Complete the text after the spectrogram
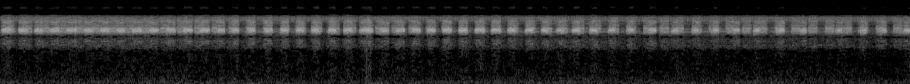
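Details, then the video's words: Cicadas in Provence, southern France, during summer: a loud, shrill buzzing chorus beating in quick, even pulses, with no other sounds. "Canto Cigarra"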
